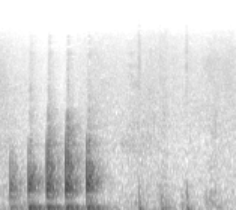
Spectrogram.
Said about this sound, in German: Irgendwie hier Klopf auf Holz.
